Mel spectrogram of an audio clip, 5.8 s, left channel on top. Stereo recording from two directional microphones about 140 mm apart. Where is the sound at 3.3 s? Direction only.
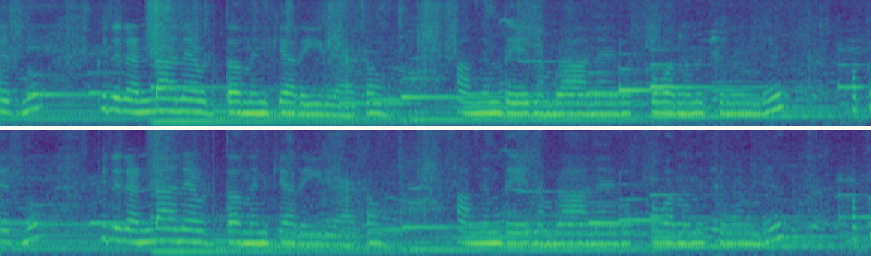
25° left (ahead or behind).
